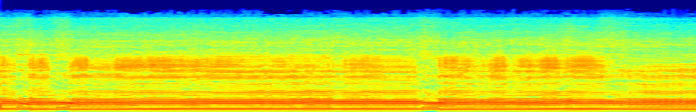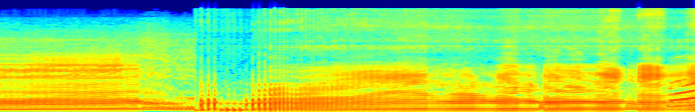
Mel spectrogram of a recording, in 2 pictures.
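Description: Motorcycle engine with a loud aftermarket full exhaust, running at steady riding revs. About five and a half seconds in the revs drop sharply and pick up again.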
